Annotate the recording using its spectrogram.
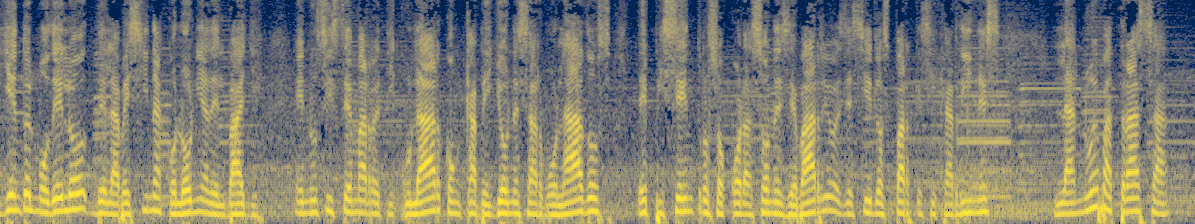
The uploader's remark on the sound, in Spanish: Escucha la transmisión desde El Festival del Adulto Mayor en el WTC de la Ciudad de México.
